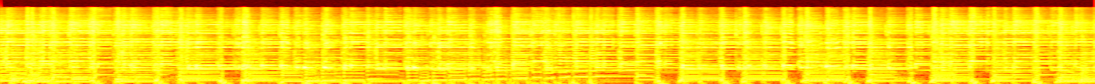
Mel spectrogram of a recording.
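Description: Live band playing an instrumental passage with a steady beat, a bass run climbing in pitch about halfway through.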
